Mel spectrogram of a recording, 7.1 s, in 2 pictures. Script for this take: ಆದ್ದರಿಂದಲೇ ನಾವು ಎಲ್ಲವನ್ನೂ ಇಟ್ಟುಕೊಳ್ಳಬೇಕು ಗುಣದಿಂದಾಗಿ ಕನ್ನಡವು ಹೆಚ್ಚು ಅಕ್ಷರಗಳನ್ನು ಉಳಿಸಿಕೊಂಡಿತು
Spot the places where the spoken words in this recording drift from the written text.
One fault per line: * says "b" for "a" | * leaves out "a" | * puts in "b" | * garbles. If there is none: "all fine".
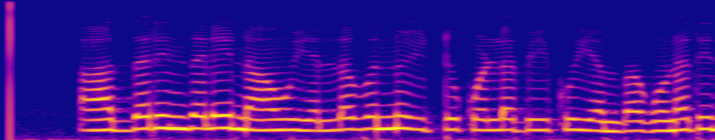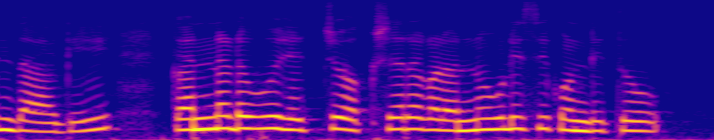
* puts in "ಎಂಬ"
